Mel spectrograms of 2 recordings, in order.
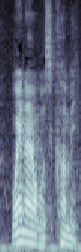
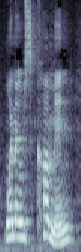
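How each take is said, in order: First: The pitch falls at the end. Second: The pitch falls and then rises at the end. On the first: The speaker has finished. The speaker calls it wrong. "the person will think I finished with what I'm saying" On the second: The speaker has more to say. The speaker calls it right. "using the circumflex inflection tells the person that you're not quite finished"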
